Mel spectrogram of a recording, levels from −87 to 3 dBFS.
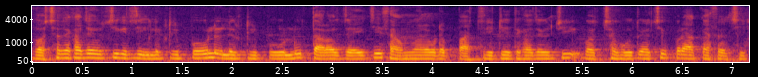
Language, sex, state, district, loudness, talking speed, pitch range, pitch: Odia, male, Odisha, Nuapada, -16 LUFS, 150 wpm, 140-160 Hz, 145 Hz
